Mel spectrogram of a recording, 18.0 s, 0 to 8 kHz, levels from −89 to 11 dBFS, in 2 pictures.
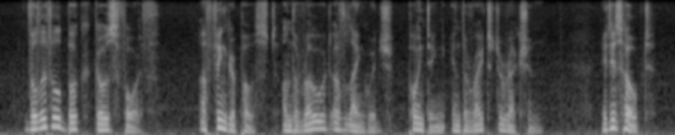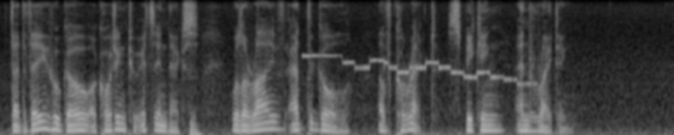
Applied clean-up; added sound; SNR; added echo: none; Keyboard (musical); 8 dB; none.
